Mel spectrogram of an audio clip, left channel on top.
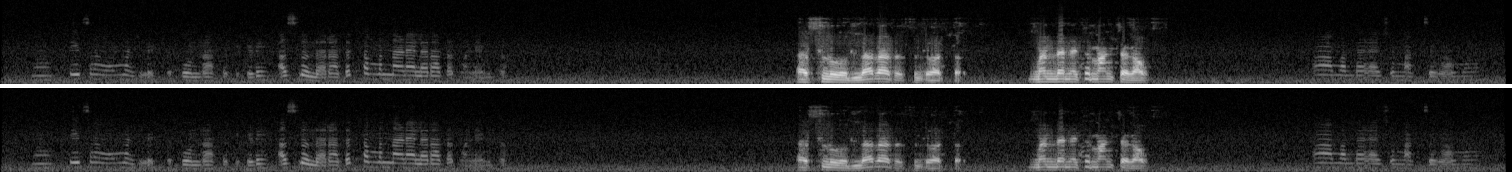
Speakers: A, in the centre; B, on the left.
A: हम तेच ना म्हटलं कोण राहत तिकडे असलला राहतात खबंध आणयला राहतात मग नेमकं
B: असलोला रात असल तो वाता मधनेच
A: हो का
B: मागसं गाव
A: हा मंदण्याच्या मागचं गाव मग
